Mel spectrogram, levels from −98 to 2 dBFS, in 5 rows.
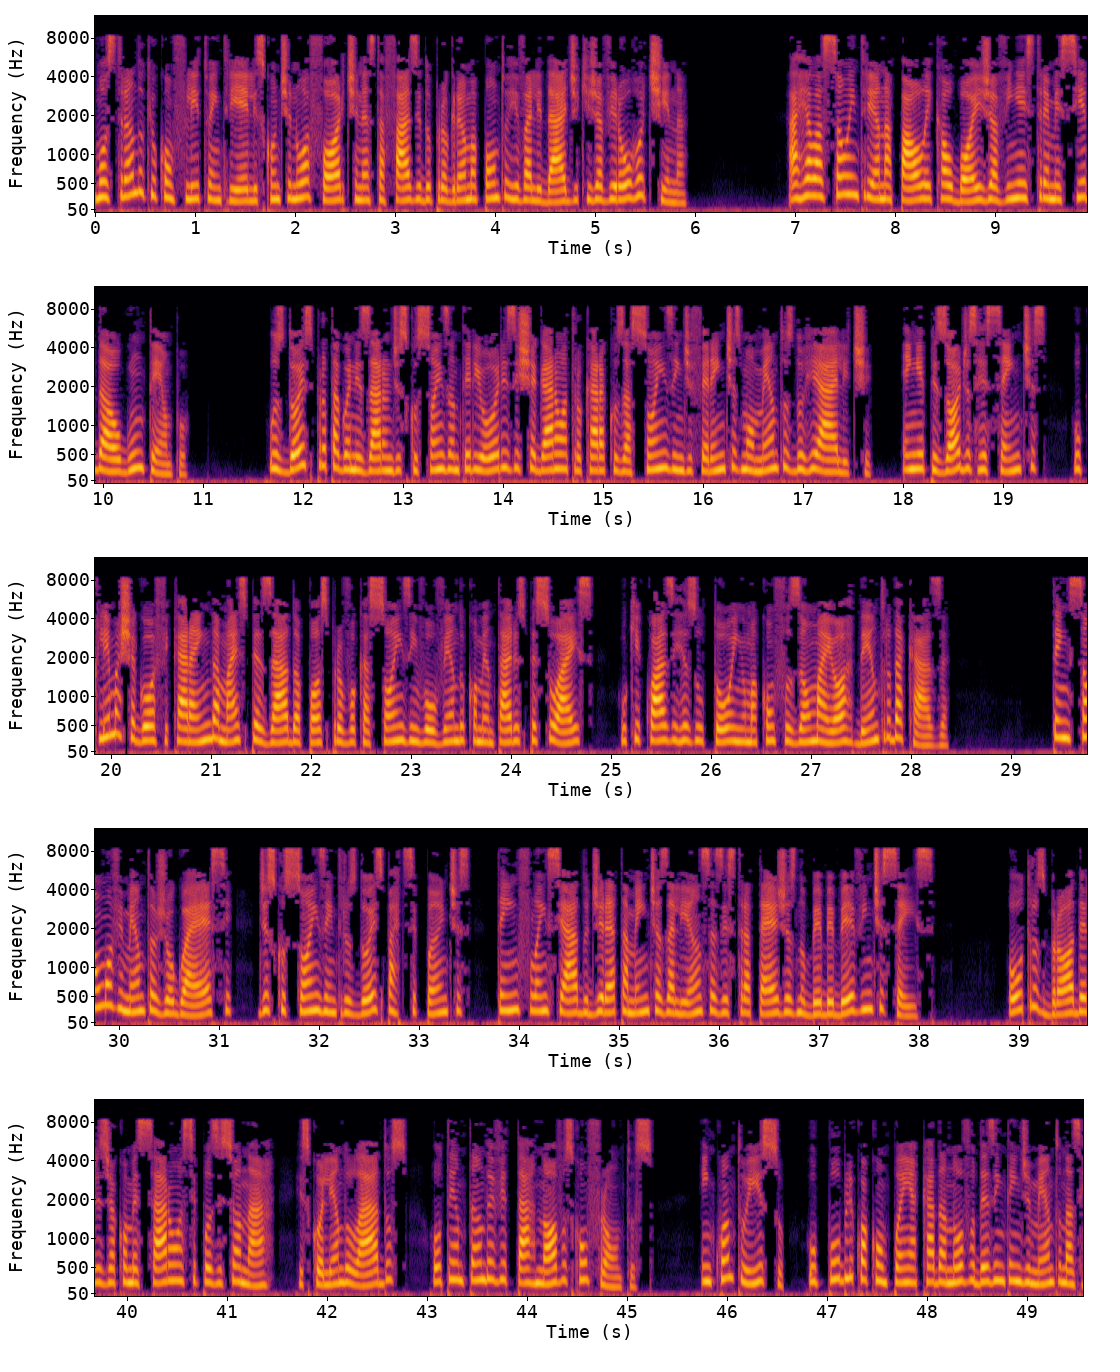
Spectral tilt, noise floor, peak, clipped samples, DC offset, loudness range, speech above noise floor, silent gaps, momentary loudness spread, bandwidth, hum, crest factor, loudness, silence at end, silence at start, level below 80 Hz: -4.5 dB/octave; -52 dBFS; 0 dBFS; under 0.1%; under 0.1%; 3 LU; 34 dB; none; 9 LU; 8.8 kHz; none; 18 dB; -18 LUFS; 0 s; 0 s; -46 dBFS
